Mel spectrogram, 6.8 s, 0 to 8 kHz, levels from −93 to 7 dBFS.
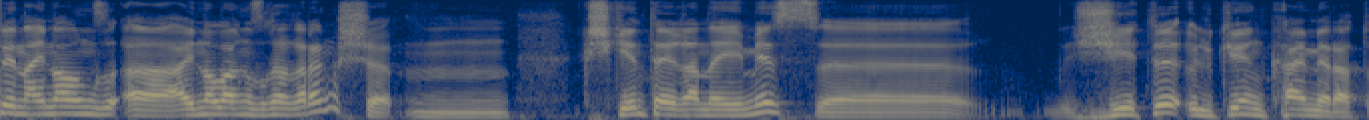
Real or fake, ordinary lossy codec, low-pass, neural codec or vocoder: real; none; none; none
